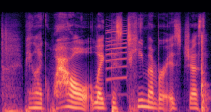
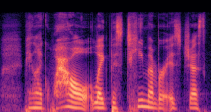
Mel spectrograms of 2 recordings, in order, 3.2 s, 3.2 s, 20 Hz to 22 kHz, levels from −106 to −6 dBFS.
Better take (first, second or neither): second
